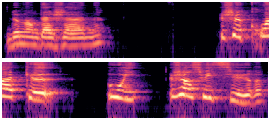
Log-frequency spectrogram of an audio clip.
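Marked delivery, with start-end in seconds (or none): 2.2-5.3 high, slow, halting stammer. A narrator's reading. Loïse confessing to her mother her love, stammered high and slow. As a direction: falter shyly over each word. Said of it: "balbutia Loïse".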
